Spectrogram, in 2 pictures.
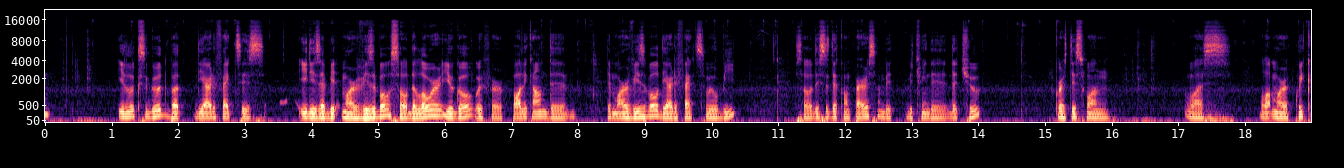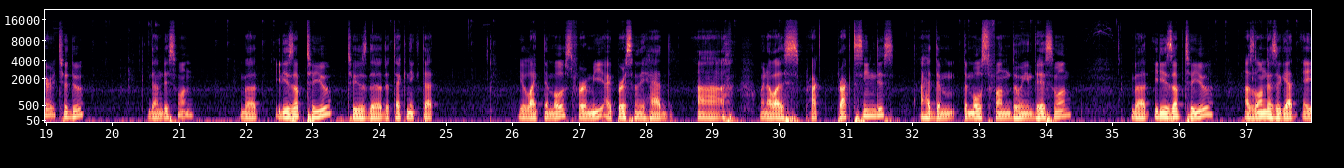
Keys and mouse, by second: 0.5 alt+a, 0.9-1.3 drag, 1.9 drag, 2.5 shift+middle click, 2.7 click, 3.1 shift+middle drag, 6.3 KP_7, 7.5 shift+middle drag, 8.0 middle drag, 8.7 shift+middle click, 10.0 shift+middle drag, 10.3-10.6 middle drag, 10.8 middle drag, 11.2 shift+middle drag, 11.7 middle drag, 12.1 shift+middle drag, 12.6 click, 12.9 middle drag, 13.9 click, 14.6 click, 14.9 click, 15.5 Tab, 16.3 a, 16.5 a, 17.0-17.6 middle drag, 17.9 shift+middle click, 18.1 middle drag, 18.8 shift+middle drag, 19.7 middle drag, 20.1 Tab, 20.7 Tab, 21.0 Tab, 21.4 Tab, 21.6 click, 21.9 alt+a, 22.3 shift+click, 24.2 click, 24.4-25.4 middle drag, 25.7-27.7 middle drag, 29.2 shift+middle click, 30.0 shift+middle click, 32.7 middle click, 33.1 shift+middle click, 33.8 middle click, 36.1 Tab, 36.6 shift+middle drag, 36.9 alt+a, 37.2 drag, 37.7 shift+drag.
